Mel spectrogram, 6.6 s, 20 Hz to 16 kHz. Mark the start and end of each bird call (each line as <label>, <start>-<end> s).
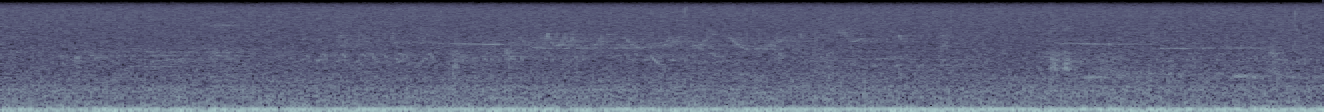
Black-capped Chickadee (Poecile atricapillus), 0.0-6.6 s
American Crow (Corvus brachyrhynchos), 5.2-6.4 s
